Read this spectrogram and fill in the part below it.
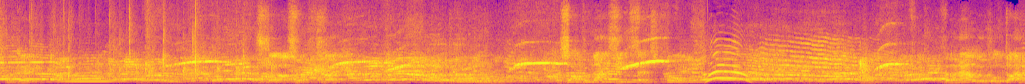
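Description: A man sings loudly into a microphone through a loudspeaker system.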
